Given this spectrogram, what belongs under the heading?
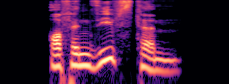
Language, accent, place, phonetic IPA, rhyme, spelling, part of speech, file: German, Germany, Berlin, [ɔfɛnˈziːfstəm], -iːfstəm, offensivstem, adjective, De-offensivstem.ogg
- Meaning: strong dative masculine/neuter singular superlative degree of offensiv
